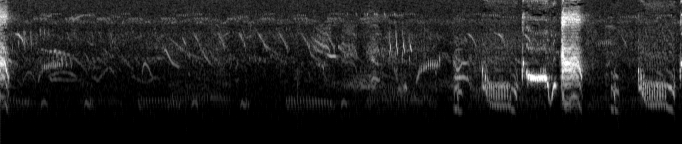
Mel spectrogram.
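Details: Burchell's starling in Kruger in summer gives a varied run of whistles, slurred notes and chatters, ending in louder harsh, squawking bursts.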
